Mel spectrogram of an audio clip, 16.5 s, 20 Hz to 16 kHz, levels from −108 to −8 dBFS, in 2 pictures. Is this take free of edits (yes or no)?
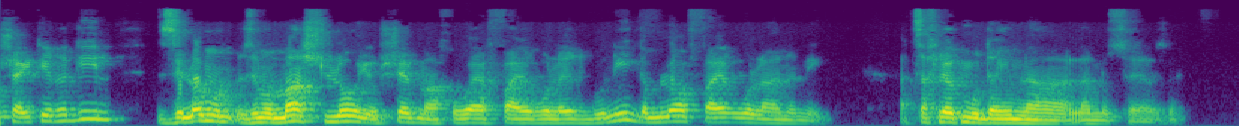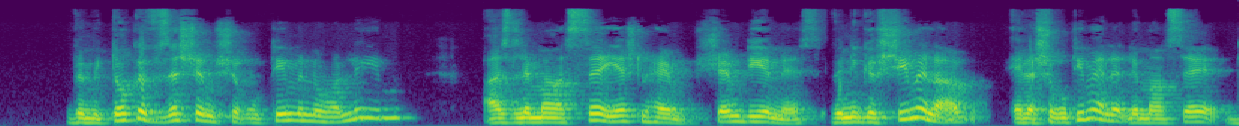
no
